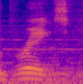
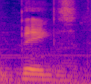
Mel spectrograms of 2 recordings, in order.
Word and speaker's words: Biggs: even I'm like I've always called him Briggs. I meant to say his name is Biggs.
